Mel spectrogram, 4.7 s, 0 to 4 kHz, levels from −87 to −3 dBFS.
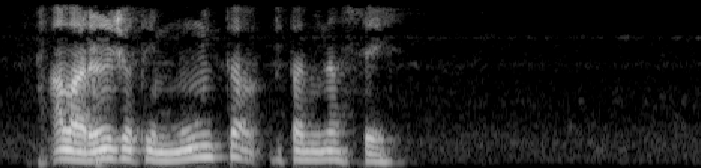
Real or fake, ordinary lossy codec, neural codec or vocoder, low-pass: real; AAC, 32 kbps; none; 3.6 kHz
